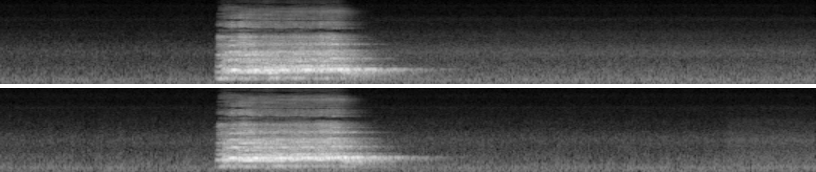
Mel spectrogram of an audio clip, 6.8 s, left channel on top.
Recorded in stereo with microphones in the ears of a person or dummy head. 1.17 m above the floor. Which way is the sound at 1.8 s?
20° left (ahead or behind).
